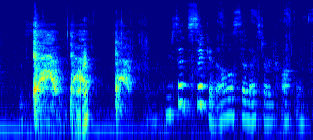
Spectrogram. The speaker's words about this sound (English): I'm going to distance myself. Don't sit in the front row anymore. Sit in the back where you can cough on everyone.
